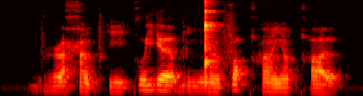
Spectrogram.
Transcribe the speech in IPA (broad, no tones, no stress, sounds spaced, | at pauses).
bʱ ə˞ ħ ə̃ pʰ i k u j ɾʲ ɜː b i ŋ͡ǃ ə̃ f u qʰ ĩː qʰ ə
